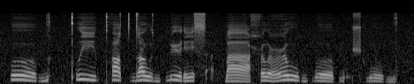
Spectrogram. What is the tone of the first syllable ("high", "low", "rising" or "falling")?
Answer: falling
